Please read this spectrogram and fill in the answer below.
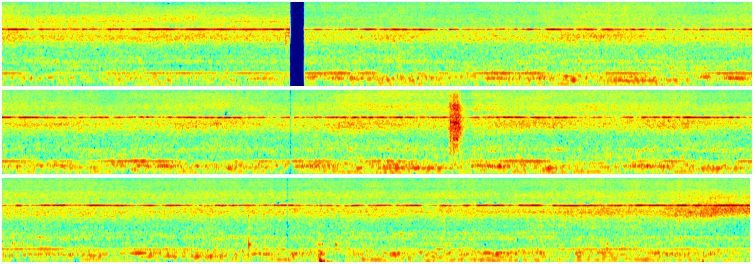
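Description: Bagless upright vacuum cleaner running on a shag rug, a steady motor whine over a low hum that wavers as it is worked back and forth. The sound cuts out for an instant about four seconds in, and there is a single sharp click about halfway through.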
